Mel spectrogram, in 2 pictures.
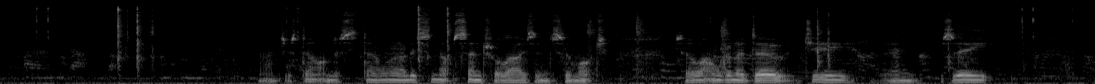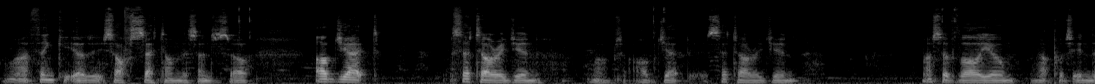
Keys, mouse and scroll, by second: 1.0 0, 2.8 click, 4.0 0, 5.6 Return, 6.9 middle click, 8.0 g, 9.3 z, 10.1 click, 11.5 middle click, 13.2 click, 17.2-21.5 drag.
